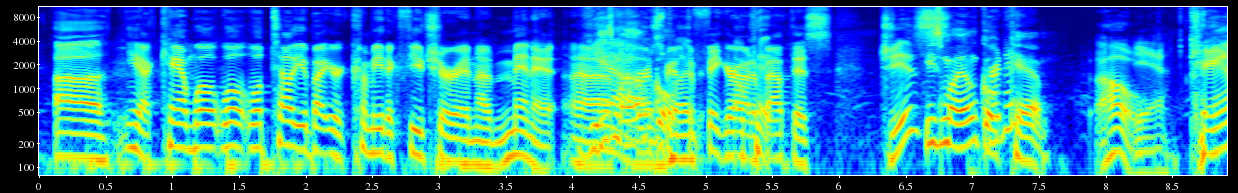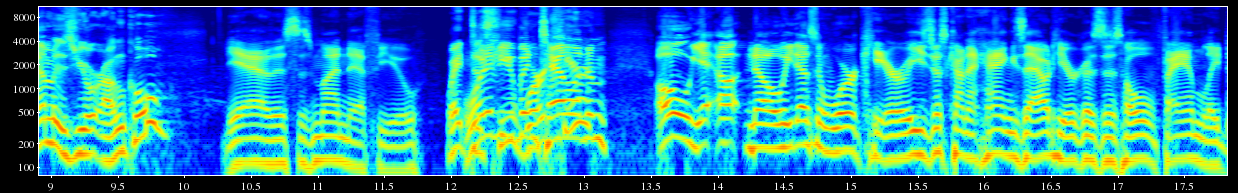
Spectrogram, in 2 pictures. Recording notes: A Live Remote From Val-Mart. Broadcast live from the opening of the newest Val-Mart in Val Verde!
